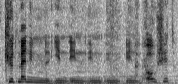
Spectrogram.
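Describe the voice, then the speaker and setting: A woman with a slightly low voice chats casually as a game reaction streamer. She rambles and hedges, thinking aloud as she goes. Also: expressive, unhurried, noisy background.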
